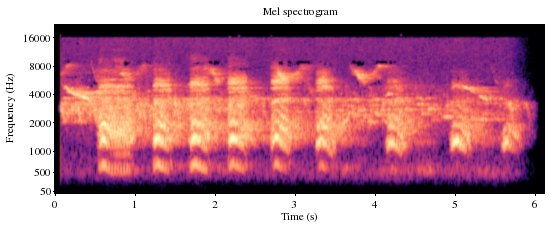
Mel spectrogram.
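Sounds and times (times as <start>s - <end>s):
American crow: 0.5s - 6.1s.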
